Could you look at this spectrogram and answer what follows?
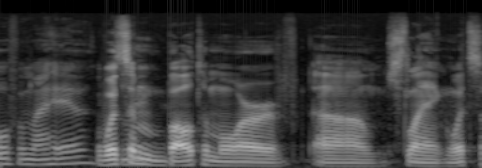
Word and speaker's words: Baltimore: say Baltimore to me there's no T in Baltimore it's a d Bal okay Baltimore Baltimore Baltimore yeah it's Baltimore and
